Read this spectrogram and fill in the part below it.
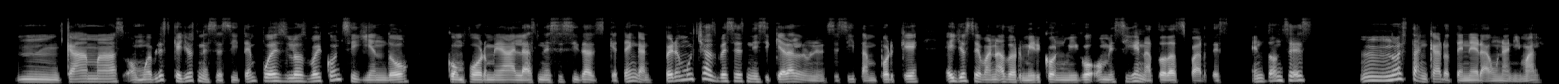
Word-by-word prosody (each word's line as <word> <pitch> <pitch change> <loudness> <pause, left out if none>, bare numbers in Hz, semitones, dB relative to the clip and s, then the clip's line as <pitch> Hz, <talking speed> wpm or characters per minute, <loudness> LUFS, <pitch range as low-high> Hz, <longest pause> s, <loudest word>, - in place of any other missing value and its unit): mm, 120 -2 -1
camas 130 +1 +2
o - - -4
muebles 120 - -2
que 150 - +2
ellos 175 +4 -3
necesiten, 115 - -4
pues 160 -2 +4
los 150 -1 +2
voy 160 +2 +4
consiguiendo 120 - 0 0.4
conforme 110 -2 +2
a 110 0 +3
las 105 0 +2
necesidades 115 0 -3
que - - -4
tengan. 105 -1 -1
Pero 160 +5 +4
muchas 240 -1 0
veces 155 0 +1
ni 130 -3 -3
siquiera 130 +2 +3
lo 115 -6 -3
necesitan, 90 +2 -7
porque 130 +2 +2 0.3
ellos 160 +2 +3
se - - +2
van 115 0 +1
a 125 - +4
dormir 110 -2 +2
conmigo 105 -1 +2
o - - -2
me 115 0 -2
siguen 145 +4 -1
a - - 0
todas 105 -1 +3
partes. - - -3 0.2
Entonces, 185 +8 -1 0.4
mm, 180 +2 -1
no 225 +4 +4
es 255 - -3
tan 130 - -1
caro 125 -1 +1
tener 100 +1 +1
a 85 - +1
un 95 +1 -4
animal. 90 +4 -2
120 Hz, 180 wpm, -23 LUFS, 105-150 Hz, 0.4 s, pues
